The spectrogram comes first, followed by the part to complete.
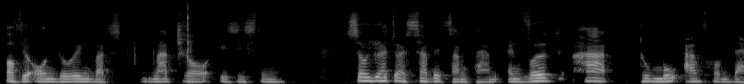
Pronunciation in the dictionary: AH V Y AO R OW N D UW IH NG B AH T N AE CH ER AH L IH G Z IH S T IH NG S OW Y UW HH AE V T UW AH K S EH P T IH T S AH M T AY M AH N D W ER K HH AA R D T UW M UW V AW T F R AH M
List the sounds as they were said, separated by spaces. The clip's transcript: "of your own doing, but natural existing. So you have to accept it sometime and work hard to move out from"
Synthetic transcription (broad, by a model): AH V Y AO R OW N D UW IH NG B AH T N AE CH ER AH L IH G Z IH S T IH NG S OW Y UW HH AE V T UW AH S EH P IH T S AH M T AY M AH N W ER K HH AA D T UW M UW V AW T F R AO M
